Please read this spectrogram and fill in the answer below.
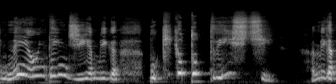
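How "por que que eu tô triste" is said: retold bewildered plea, much higher and slower; high-pitched, drawn-out plaintive question. Telling a friend she can't understand her sadness, plaintive.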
